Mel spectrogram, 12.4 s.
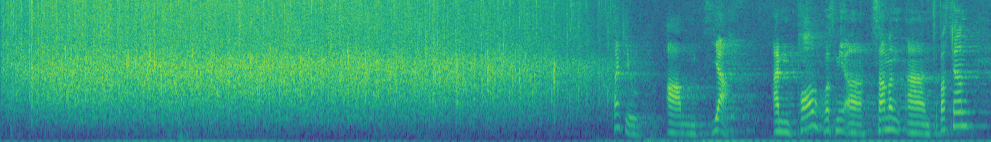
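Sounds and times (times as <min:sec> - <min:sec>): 
audience applause: 0:00.0 - 0:07.8
speech: 0:07.7 - 0:12.3.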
